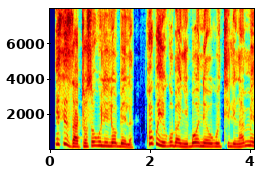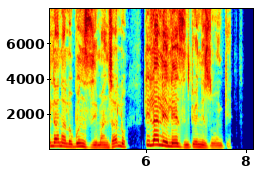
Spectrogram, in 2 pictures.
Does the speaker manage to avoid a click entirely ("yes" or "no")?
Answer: yes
